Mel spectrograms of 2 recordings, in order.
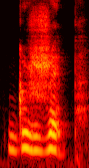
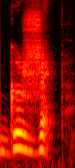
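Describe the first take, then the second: Both takes have the same delivery.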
